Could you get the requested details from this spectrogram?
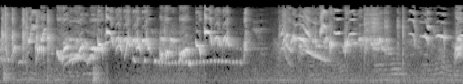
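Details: White-rumped shama song: varied whistled and warbled phrases, a long evenly spaced trill of low notes, a short pause, then a burst of rich, sweeping whistles and harsh notes.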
